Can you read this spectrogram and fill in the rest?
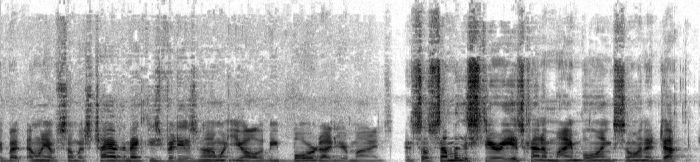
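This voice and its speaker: A man's voice: medium pitch, a bit bright. A man chatting informally as a hobbyist video host, rambling through technical material in a candid, self-deprecating way. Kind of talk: casual rambling talk reviewing an old handbook.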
